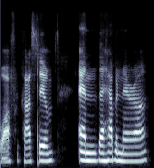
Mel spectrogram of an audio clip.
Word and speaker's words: habanera: So the costume, she was humming the habanera. Is that how you say it? – Habanera.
